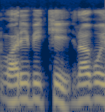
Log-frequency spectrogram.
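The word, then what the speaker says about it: 割引: 넷째 줄 오른편 어휘는 한자가 한국어로 할인이고 벨할, 끓인자로 되어 있고 일본어로는 와리비키라고 읽으며 와리비키는 할인이란 뜻의 명사 또는 수루 타동사입니다.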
